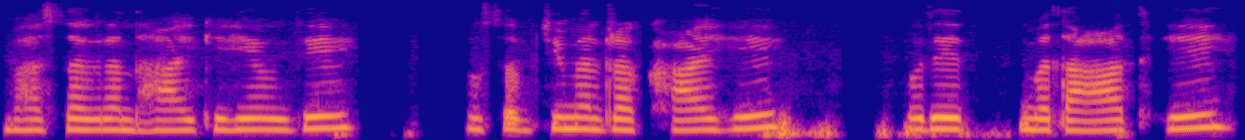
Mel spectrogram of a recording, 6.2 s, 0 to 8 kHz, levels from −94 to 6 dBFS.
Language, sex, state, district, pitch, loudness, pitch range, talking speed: Chhattisgarhi, female, Chhattisgarh, Jashpur, 230 Hz, -21 LUFS, 220-245 Hz, 115 wpm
